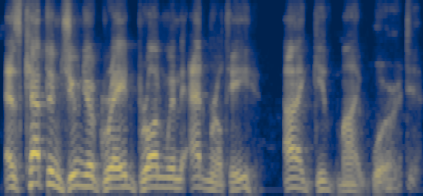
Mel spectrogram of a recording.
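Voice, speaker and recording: A man's voice: mid-range voice, animated, slow, fairly bright tone. A man voicing a pompous, indignant alien navy captain with haughty, florid diction in a comedy table read. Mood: haughty persuasion.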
